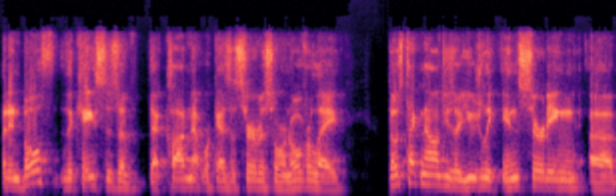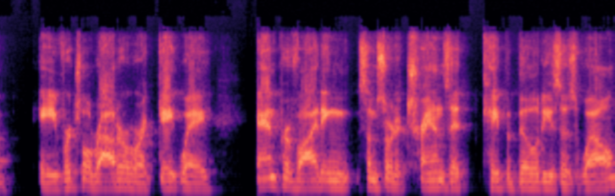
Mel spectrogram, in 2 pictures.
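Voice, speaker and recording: A man with an ordinary speaking voice talks at a fairly quick pace and medium pitch, with ordinary pitch variation and very even loudness on a very clean recording with a silent background. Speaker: company representative, sponsor guest. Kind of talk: sales pitch.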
